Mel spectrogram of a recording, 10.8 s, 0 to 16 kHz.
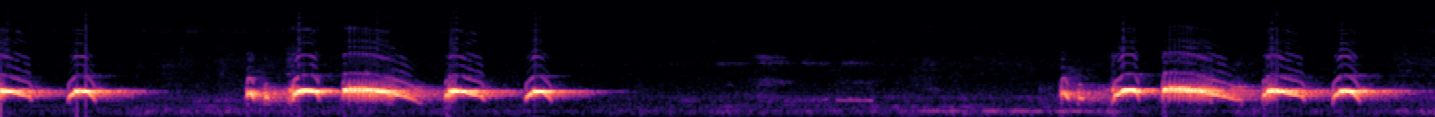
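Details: Spotted dove giving kuk 2 style calls, a clean recording meant as a trapping lure: soft, low coos grouped into rolling phrases, delivered in bursts with a long quiet gap in the middle.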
